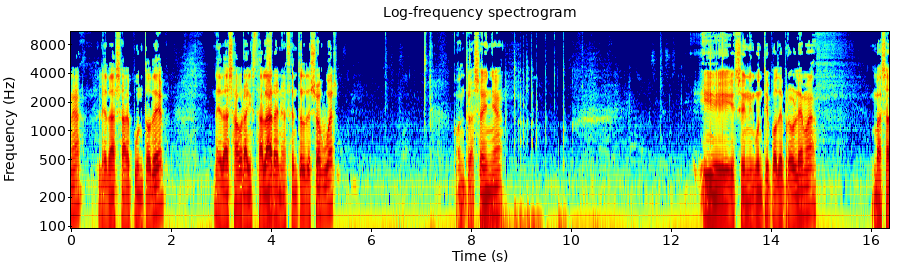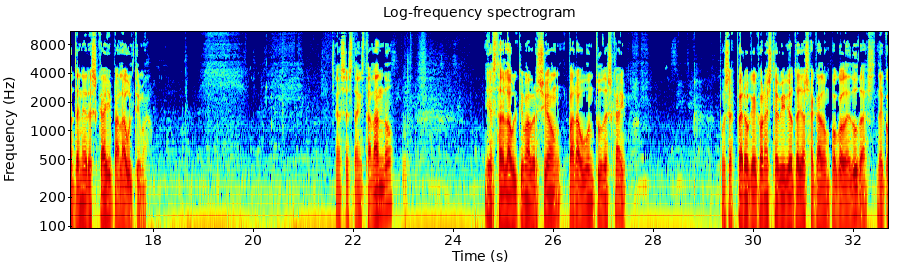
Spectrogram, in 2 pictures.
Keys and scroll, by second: 8.0-9.7 typing, 9.7 Return.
